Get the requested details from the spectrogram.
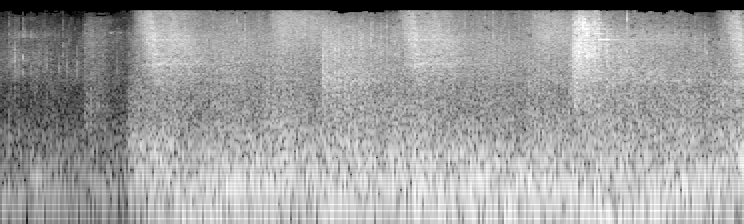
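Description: A magical blast crackles and hisses loudly.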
